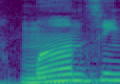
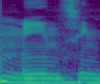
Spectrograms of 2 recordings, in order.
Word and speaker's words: मान सिंह: कह सकते हो या मेन सिंह भी कह सकते हो, ये मतलब प्रोनाउंसिएशन आपकी है, आप किस तरीके से मान सिंह ही पढ़ोगे तो that will be the best.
